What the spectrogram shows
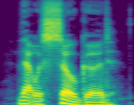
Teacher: The emphasis on so carries all the emotion.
